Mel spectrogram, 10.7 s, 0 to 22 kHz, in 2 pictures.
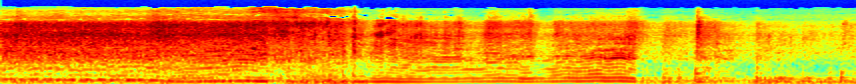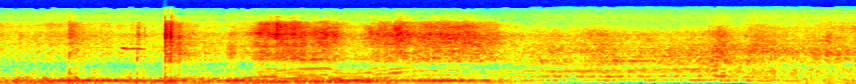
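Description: R5 rally car's turbocharged four-cylinder engine revving hard through the gears, the pitch climbing and then dropping at each shift, with a few sharp cracks from the exhaust around the middle.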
